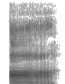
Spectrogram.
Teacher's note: This sound is the lowest vowel we've looked at so far. Technically speaking, it isn't really a front vowel. It's more of a low central vowel. And as I've noted before, there are actually a few different versions of the low ah sound. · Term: cardinal vowel number 4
